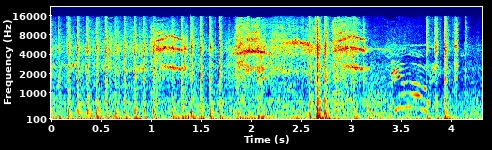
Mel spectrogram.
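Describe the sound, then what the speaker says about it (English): Rapid gunfire in Helldivers 2, a dense burst of repeated shots cracking in steady bursts close by, with voices talking during the shooting. "Dang, you shoot me!"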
